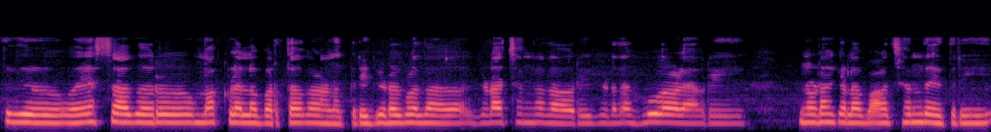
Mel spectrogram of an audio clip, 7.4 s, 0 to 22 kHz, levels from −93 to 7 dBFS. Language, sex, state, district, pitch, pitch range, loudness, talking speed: Kannada, female, Karnataka, Dharwad, 205 Hz, 195-210 Hz, -24 LUFS, 160 wpm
